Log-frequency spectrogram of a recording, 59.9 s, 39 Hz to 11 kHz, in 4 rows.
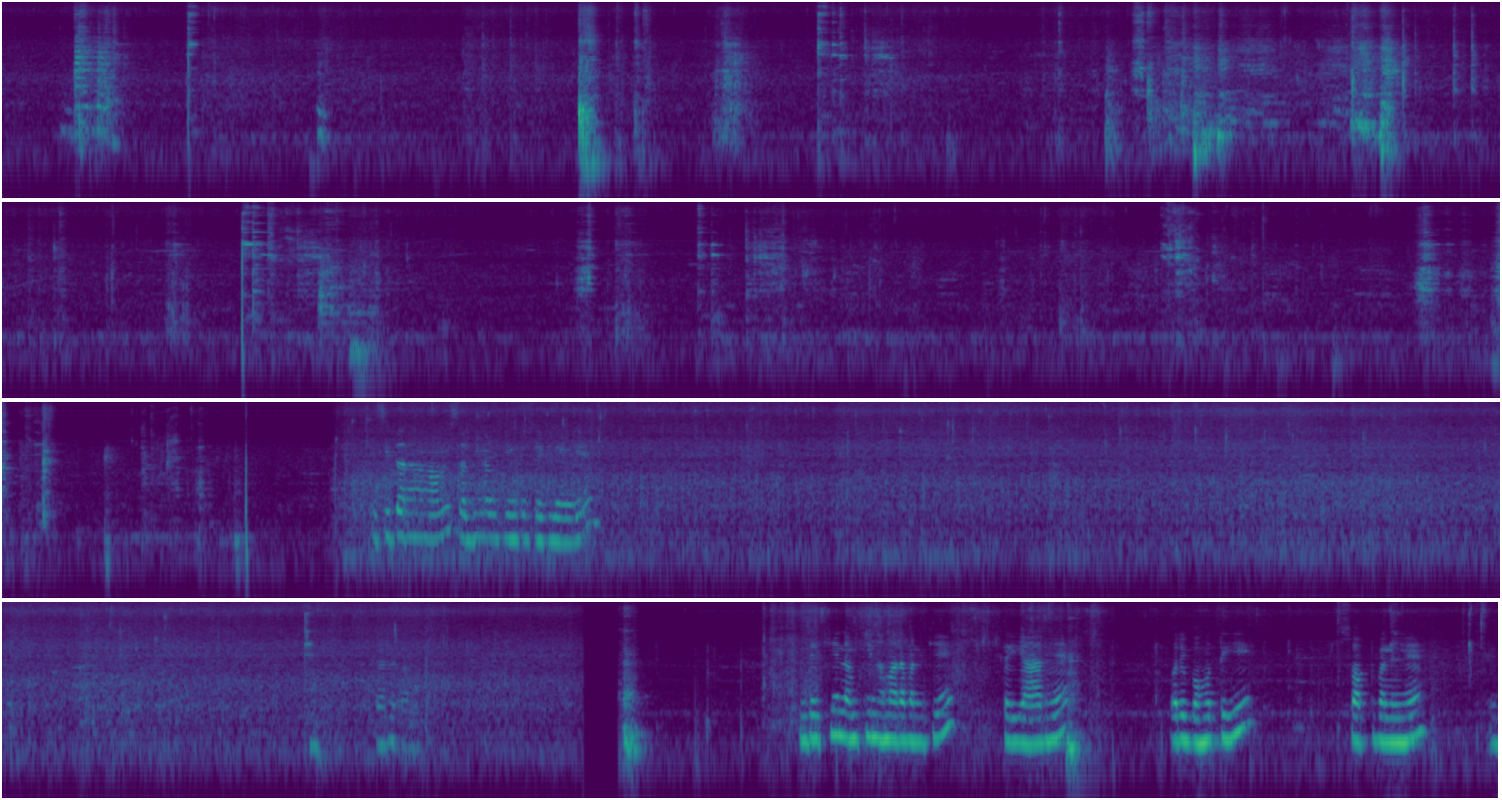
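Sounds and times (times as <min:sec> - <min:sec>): oil sizzling: 0:00.0 - 0:50.8, 0:51.8 - 0:59.9.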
